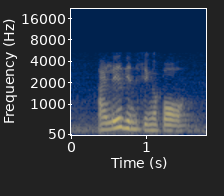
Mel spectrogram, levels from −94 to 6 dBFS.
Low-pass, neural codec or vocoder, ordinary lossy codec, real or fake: 5.4 kHz; vocoder, 22.05 kHz, 80 mel bands, HiFi-GAN; none; fake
